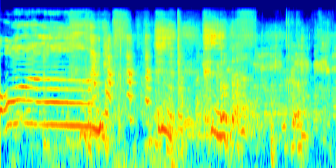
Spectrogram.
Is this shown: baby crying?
yes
